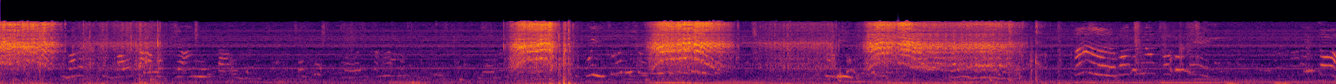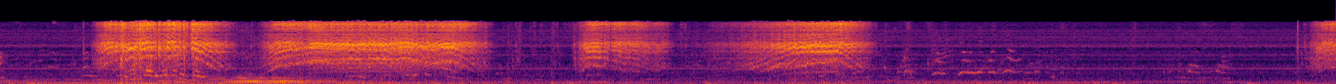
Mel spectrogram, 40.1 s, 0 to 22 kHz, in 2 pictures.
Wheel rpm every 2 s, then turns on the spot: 60, 10, 0, 30, 40, 40, 70, 40, 0, 0, 40, 100, 130, 60, 50, 50, 50, 0, 0, 20.
0-4 10-12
